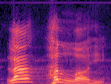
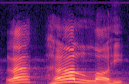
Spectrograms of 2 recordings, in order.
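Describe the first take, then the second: First: The vowel of 'ha' is kept short. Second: The vowel of 'ha' is held long. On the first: "Haknya pendek" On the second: "Haknya panjang"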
